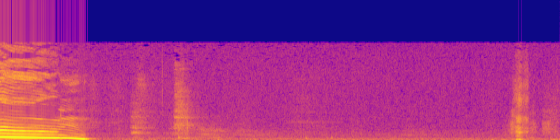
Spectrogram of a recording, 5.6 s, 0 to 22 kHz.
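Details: A 3-month-old Basset Hound puppy gives one loud, drawn-out whine that slides down in pitch and ends abruptly.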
